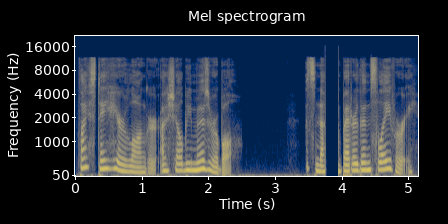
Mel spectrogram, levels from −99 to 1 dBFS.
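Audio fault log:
3.74–3.95 s, Bluetooth dropout: audio packets likely arrived too late and were dropped, so the speech cuts to silence for 200 ms, then resumes further along.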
